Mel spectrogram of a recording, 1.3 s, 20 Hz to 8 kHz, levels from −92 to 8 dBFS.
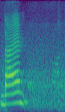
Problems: constant background noise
